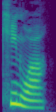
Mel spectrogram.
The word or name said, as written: quinoa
